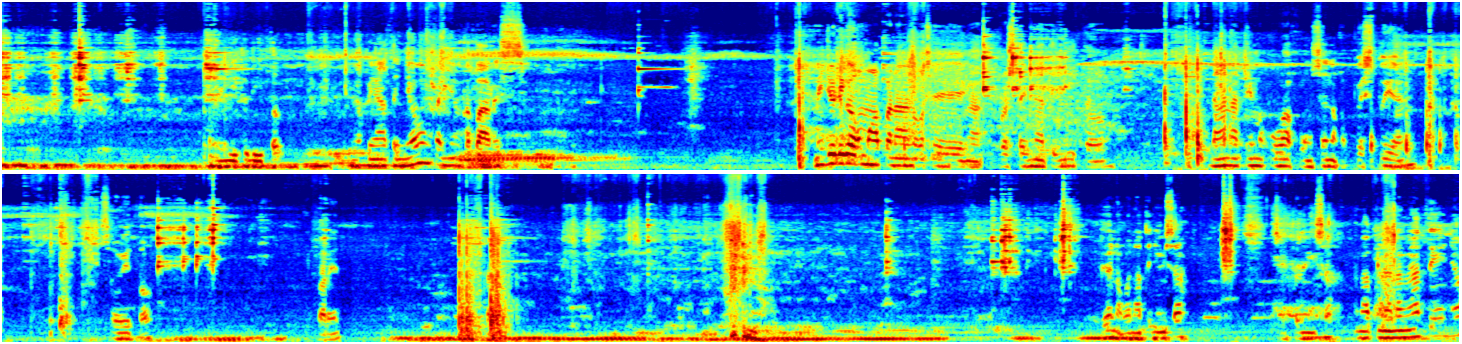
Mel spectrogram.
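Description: Metal parts clink and tap against each other close by.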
